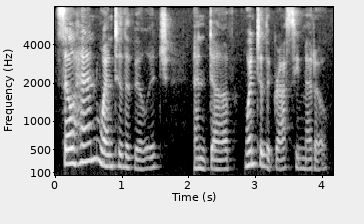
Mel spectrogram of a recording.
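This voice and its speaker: A woman teacher reading a children's fable aloud in a gentle, expressive storybook manner. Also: on the low side, normal speed. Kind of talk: children's read-aloud narration.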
